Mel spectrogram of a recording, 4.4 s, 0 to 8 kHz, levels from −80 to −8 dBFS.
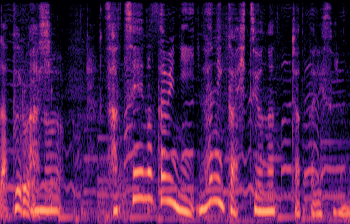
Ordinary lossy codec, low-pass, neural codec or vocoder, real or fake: none; none; none; real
